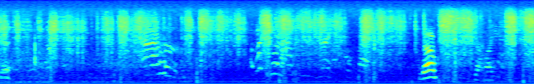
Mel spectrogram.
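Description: People bouncing on a backyard trampoline: soft thumps and rustles of the mat, about once a second, with children's voices and short calls.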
